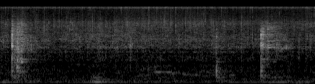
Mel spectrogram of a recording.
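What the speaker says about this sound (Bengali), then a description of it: "আলুগুলো মোটামুটি ভাজা হয়ে এসছে" Broken boiled potatoes fry in an oiled wok, a low steady sizzle broken by a few sharp scraping stirs of a spatula, without talking.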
